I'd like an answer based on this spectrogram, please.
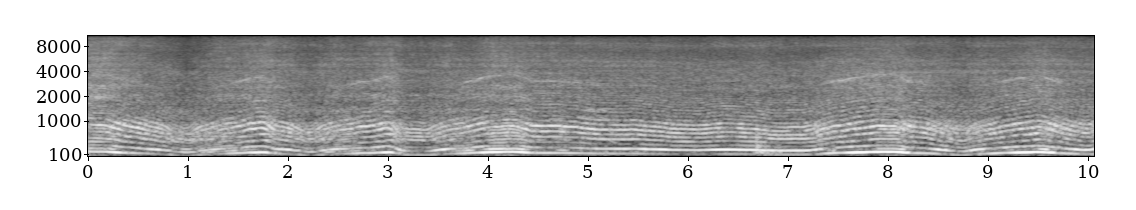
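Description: Chainsaw running and revving up and down over and over, about once a second, held at a steady pitch for a couple of seconds in the middle.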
